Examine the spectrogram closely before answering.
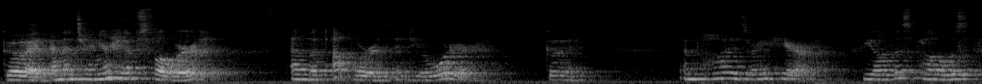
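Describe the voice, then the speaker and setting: Raspy tired woman coaching yoga, upbeat and encouraging, far from the mic in a really echoey room. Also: a little high, darkish tone. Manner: encouraging, upbeat and playful cues. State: tired from many classes. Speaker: yoga instructor. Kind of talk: guided yoga class instruction.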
